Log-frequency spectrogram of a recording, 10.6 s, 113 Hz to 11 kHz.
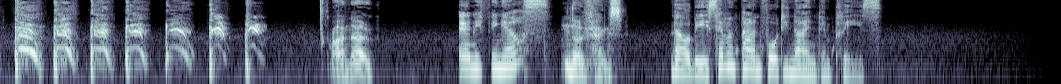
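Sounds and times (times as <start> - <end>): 
harsh coughs: 0.0 - 2.7
speech: 3.4 - 3.9, 4.6 - 8.9.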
